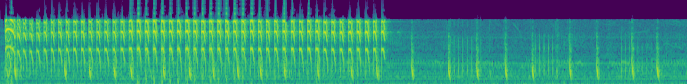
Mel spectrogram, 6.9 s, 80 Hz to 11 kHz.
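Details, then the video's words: Crested barbet recorded by a waterhole camera at Gowrie dam, Djuma Game Reserve, Sabi Sand, South Africa, 23 August 2020 at 07:34: a loud rapid pulsed trill lasting nearly four seconds, then sparse sharp clicks. "Crested Barbet"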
